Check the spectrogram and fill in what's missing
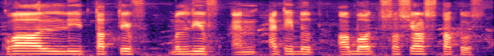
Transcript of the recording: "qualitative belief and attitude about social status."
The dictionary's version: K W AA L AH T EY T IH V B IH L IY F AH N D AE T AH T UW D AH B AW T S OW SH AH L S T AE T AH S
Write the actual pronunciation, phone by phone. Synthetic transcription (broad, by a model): K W AA L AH T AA T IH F B IH L IY F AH N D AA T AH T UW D AH B AW T S OW S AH L S T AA T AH S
